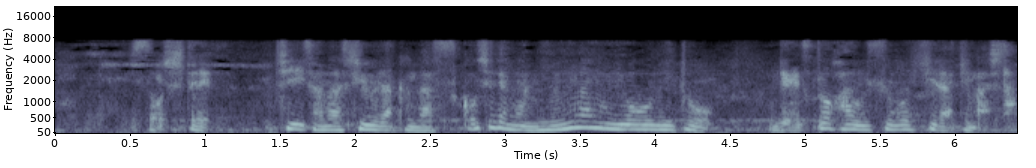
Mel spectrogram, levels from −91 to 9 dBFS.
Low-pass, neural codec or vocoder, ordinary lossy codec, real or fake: 7.2 kHz; codec, 16 kHz, 2 kbps, FreqCodec, smaller model; MP3, 32 kbps; fake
